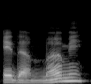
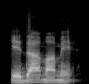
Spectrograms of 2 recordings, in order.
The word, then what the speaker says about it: edamame: na penúltima sílaba e a tendência do brasileiro é de colocar esse acento na penúltima sílaba não em japonês tem que ser tudo igual quando muito cantado modulado mais uma vez me Desc por favor edame muito bem não é edamame mas sim Ed mame pronuncie você também edamame Inclusive essa questão da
